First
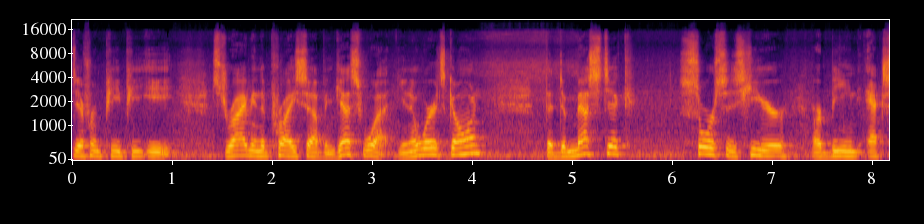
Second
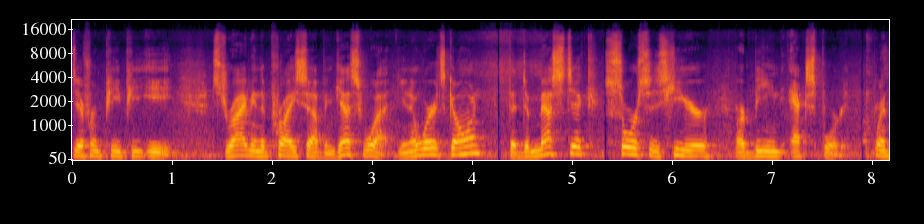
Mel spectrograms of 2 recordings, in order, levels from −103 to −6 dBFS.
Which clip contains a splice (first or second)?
second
